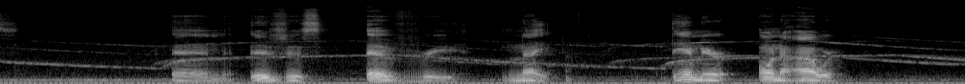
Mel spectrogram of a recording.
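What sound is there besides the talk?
emergency vehicle sirens outside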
